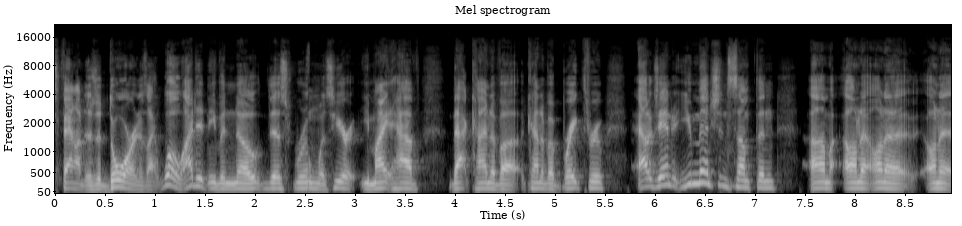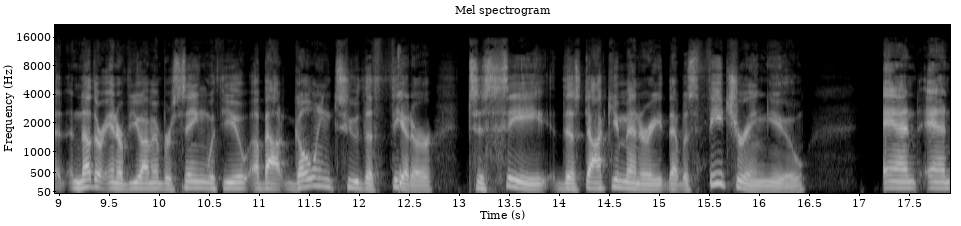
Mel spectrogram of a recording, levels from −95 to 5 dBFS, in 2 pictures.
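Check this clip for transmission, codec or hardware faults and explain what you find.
Two short glitches break up the speech, at 2.50 to 2.54 s and again at 12.37 to 12.42 s, each lasting about 44 ms. Both are heard as a sudden blip cutting across the voice. This is damaged data in a compressed stream: bytes in those frames were corrupted or lost, so the decoder misread them, lost sync with the frame structure and briefly produced garbage until it locked onto the next valid frame header.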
